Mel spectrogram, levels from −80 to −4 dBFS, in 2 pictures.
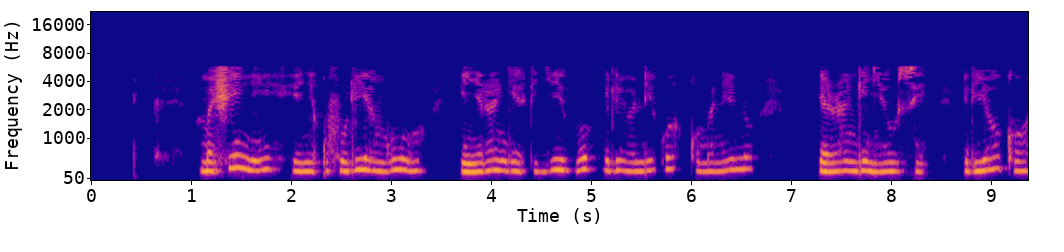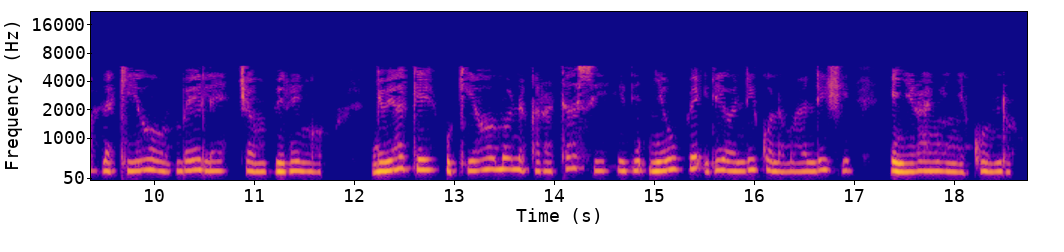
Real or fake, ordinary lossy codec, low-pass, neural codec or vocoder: fake; MP3, 24 kbps; 7.2 kHz; codec, 24 kHz, 6 kbps, HILCodec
